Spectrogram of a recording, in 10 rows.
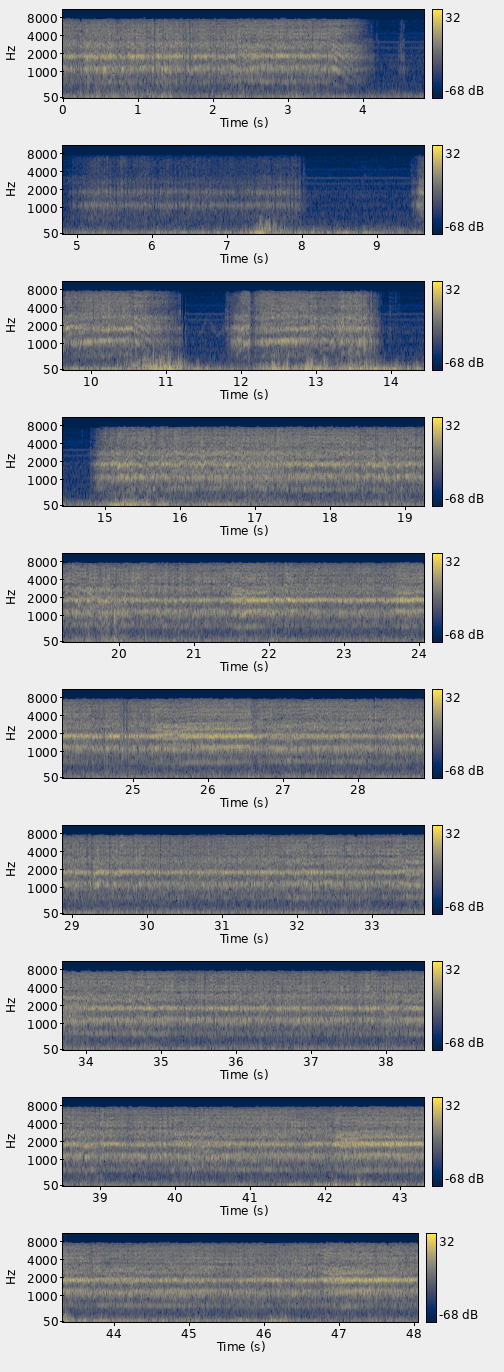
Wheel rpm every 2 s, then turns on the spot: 160, 140, 10, 20, 20, 60, 70, 70, 160, 160, 160, 160, 160, 160, 160, 160, 160, 160, 160, 160, 160, 160, 160, 160.
4-8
